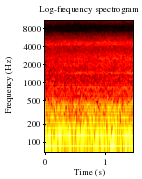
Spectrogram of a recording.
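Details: 2006 Honda Pilot, just under 200,000 miles, after replacing failed burnt-smelling blower motor that blew weakly and intermittently: new blower on high gives steady even whoosh and hum, no ticking or rubbing, much more airflow.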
